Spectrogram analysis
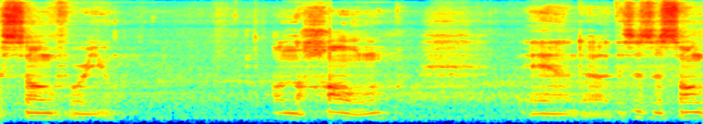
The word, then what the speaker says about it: hang: So this instrument that I played with him is called a hung, H-A-N-G. spelled like hang but pronounced hung.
